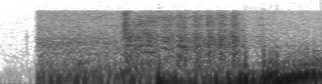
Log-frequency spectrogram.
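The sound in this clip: A car engine fitted with a breathalyzer ignition interlock starts up. The starter cranks in a quick stutter of bursts, then the engine catches and swells into a louder, steady low running rumble.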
